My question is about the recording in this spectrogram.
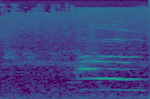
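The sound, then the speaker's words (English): A single drawn-out cat meow rises and falls near the middle, not loud, over a low steady background hum. “What's up? Cat. What you want?”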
